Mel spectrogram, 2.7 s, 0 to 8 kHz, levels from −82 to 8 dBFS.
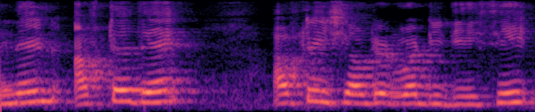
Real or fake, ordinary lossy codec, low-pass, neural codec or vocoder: real; none; none; none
